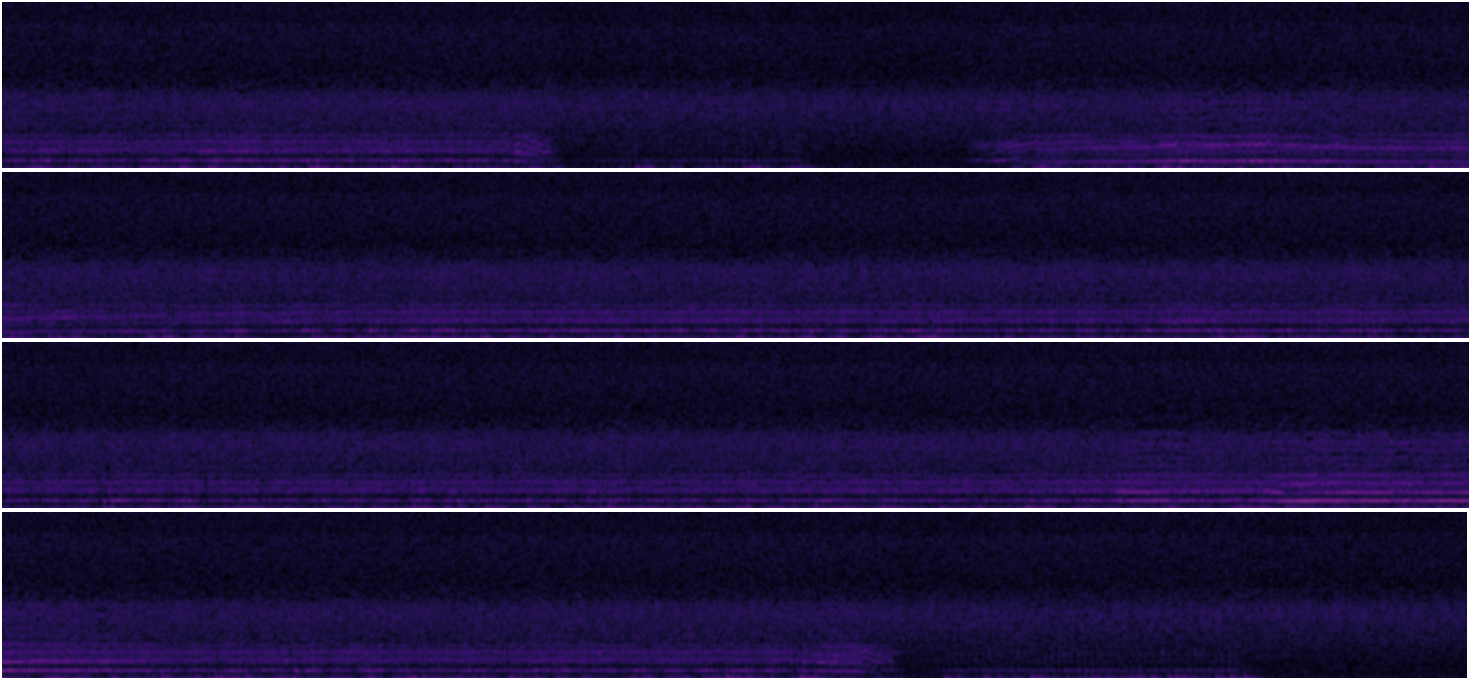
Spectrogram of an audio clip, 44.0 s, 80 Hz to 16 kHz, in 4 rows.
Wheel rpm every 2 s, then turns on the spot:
230, 220, 80, 40, 160, 180, 210, 230, 230, 230, 230, 230, 230, 230, 230, 230, 220, 230, 230, 210, 50, 20.
4-6 40-44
